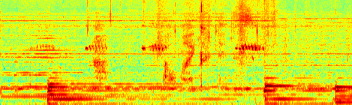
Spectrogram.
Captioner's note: gasps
